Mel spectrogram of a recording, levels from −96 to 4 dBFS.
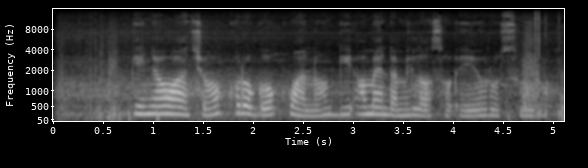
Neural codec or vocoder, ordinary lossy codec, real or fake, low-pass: none; MP3, 64 kbps; real; 14.4 kHz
